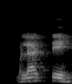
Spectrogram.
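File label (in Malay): "melatih", Malay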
